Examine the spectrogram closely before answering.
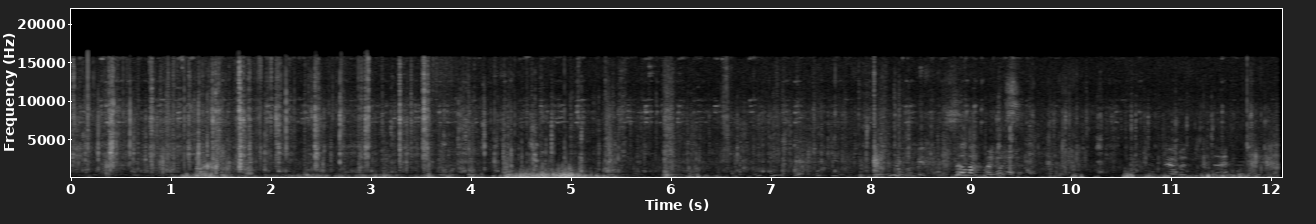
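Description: Hooves clop and thud on a hollow ramp.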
